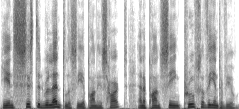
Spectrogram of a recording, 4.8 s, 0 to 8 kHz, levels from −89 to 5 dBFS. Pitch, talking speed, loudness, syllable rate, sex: 135 Hz, 165 wpm, -17 LUFS, 5.0 syllables/s, male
